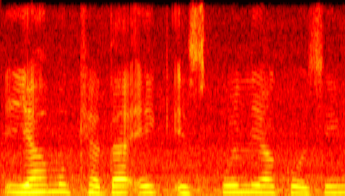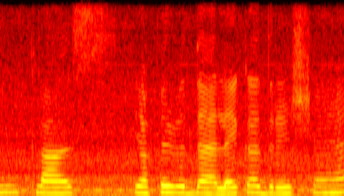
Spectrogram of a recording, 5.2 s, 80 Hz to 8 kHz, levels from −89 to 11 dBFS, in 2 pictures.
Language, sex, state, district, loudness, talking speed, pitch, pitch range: Hindi, female, Chhattisgarh, Raipur, -18 LUFS, 150 wpm, 260 Hz, 250-275 Hz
